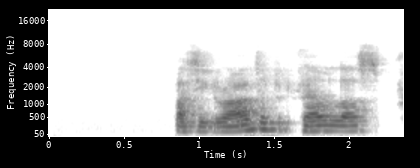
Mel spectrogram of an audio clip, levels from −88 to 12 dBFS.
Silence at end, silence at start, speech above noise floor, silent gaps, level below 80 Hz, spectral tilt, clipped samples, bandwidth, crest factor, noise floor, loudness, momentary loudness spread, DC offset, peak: 0.15 s; 0.85 s; 55 dB; none; -78 dBFS; -7 dB/octave; under 0.1%; 8 kHz; 20 dB; -86 dBFS; -31 LUFS; 8 LU; under 0.1%; -14 dBFS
